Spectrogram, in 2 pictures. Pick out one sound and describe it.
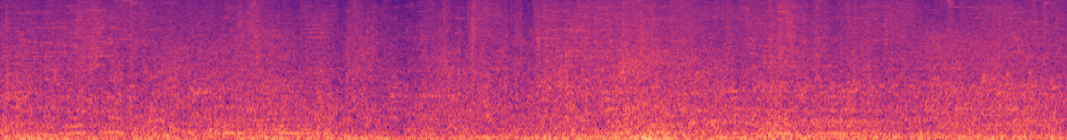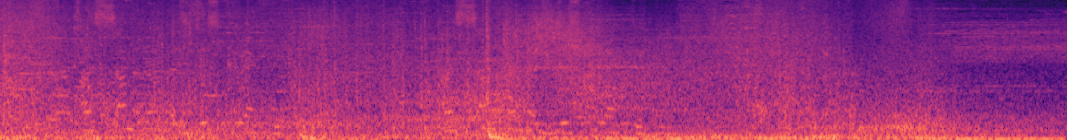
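Game spell effects blast and crackle in a busy fight.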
